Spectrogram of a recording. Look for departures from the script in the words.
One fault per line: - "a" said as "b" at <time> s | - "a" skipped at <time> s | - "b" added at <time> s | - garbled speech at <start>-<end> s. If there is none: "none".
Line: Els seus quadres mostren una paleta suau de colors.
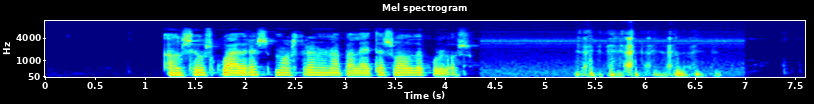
none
